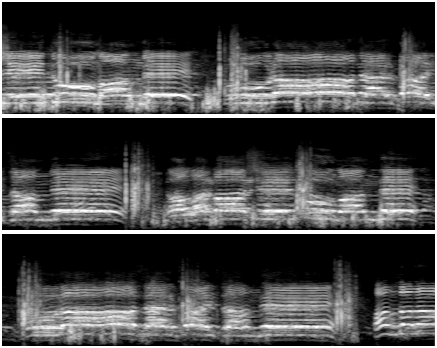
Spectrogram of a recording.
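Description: A large group of men and women singing a song together, with handclaps.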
